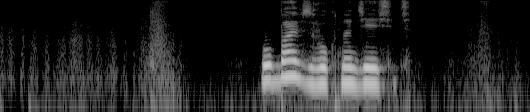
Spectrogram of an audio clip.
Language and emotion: Russian, neutral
